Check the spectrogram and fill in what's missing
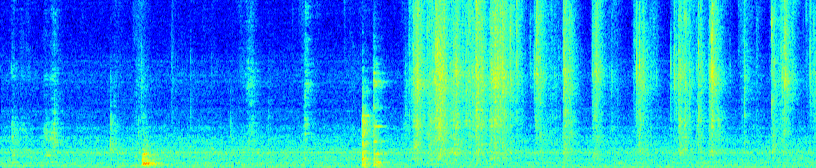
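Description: Banana bread batter being smoothed and the bowl scraped, with close, irregular clicks and scrapes of a utensil against the bowl and tin that grow busier toward the end, with no voices.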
